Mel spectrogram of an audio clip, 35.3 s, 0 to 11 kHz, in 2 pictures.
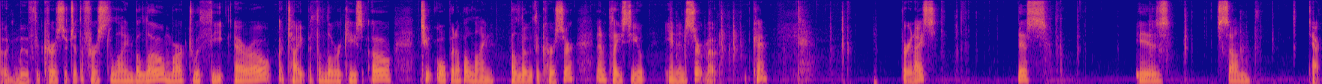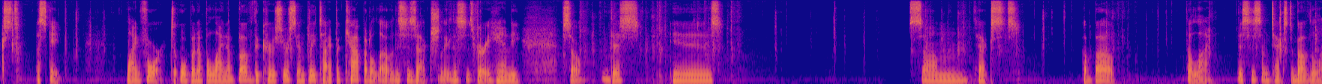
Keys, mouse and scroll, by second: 8.9-9.8 typing, 11.2 o, 12.6-19.0 typing, 17.8 Escape, 21.5 j, 21.7 j, 23.9 shift+o, 25.1-33.8 typing, 34.7 Escape, 35.2 j.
